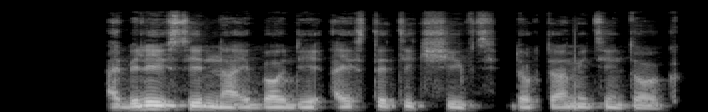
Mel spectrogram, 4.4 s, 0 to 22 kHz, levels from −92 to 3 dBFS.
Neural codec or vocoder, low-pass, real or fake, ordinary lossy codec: vocoder, 48 kHz, 128 mel bands, Vocos; 14.4 kHz; fake; none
